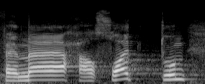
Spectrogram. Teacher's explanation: Kalın harfin sadece kalın okunması yetmiyor. İsti'la sıfatından dolayı a sesinin çıkarılarak okunması gerekir.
